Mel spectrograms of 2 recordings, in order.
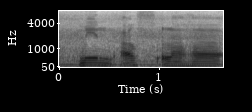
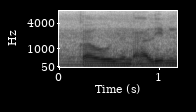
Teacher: Dalam izhar halki, huruf nun sakinah atau tanwin dibaca dengan jelas dan tidak diidghamkan atau diikhfakan. Contoh, min aflaha dibaca min aflaha dengan jelas.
